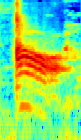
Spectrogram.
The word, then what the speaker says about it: hour: An hour, an honest man, etc. The claim in the last two examples is that the H is not pronounced in those words.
